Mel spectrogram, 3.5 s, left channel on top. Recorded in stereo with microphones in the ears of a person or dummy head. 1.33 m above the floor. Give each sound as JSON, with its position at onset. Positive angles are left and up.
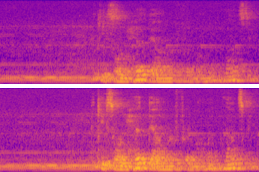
{"t": 1.2, "sound": "a man speaking", "side_deg": -70, "distance_m": 3.5}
